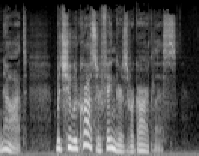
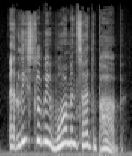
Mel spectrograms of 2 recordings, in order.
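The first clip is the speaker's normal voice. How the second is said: put-on high, brash and cheeky young woman; Veronica voice; 10 semitones higher than usual.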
